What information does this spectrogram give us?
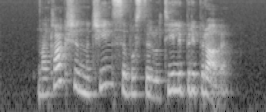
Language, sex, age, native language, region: Slovenian, female, 18-29, Slovenian, Drava region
